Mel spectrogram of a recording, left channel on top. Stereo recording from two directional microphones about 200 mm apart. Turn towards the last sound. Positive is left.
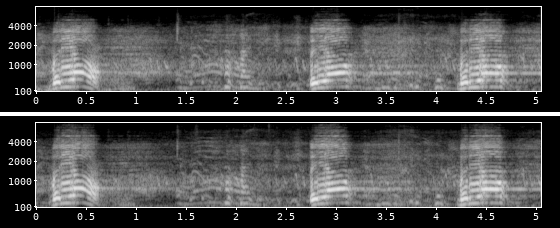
turn(degrees=-25)  # may be behind; listen again after turning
